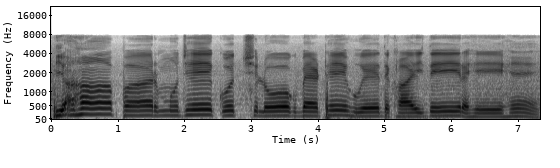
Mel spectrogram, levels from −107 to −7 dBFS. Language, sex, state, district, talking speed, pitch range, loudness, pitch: Hindi, male, Madhya Pradesh, Katni, 90 wpm, 140-170 Hz, -16 LUFS, 155 Hz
